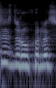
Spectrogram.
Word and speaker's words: esdrújula: Y en la antepenúltima, esdrújula.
